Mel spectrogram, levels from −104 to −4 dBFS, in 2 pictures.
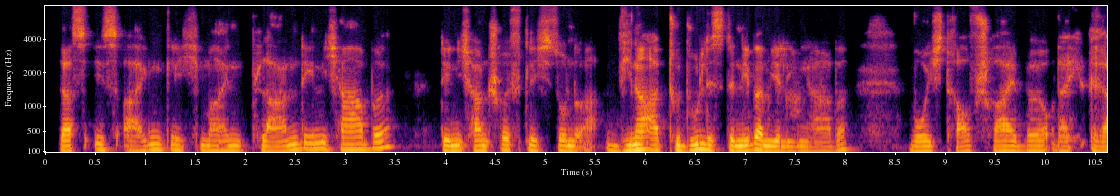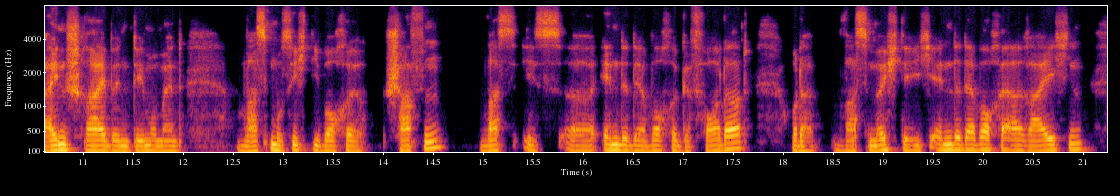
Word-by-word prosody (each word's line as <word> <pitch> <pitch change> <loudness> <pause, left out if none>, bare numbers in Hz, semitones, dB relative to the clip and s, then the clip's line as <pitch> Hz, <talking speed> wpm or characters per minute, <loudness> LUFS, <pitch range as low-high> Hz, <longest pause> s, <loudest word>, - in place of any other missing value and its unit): Das 105 0 +1
ist 125 -1 -2
eigentlich 115 +3 -4
mein 105 -1 -3
Plan, 105 +3 -1
den 135 0 0
ich 130 0 -3
habe, 125 +8 0 0.5
den 105 0 +3
ich 110 - -1
handschriftlich 110 0 -1
so 110 - -1
'ne 105 -1 0
a - - -11
wie 105 -1 -2
'ne 120 +1 +8
Art 115 -2 -1
To-Do-Liste 115 0 +3
neben 110 +1 +5
mir 100 0 +3
liegen 95 0 -5
habe, 95 +7 -7 0.6
wo 100 -1 -1
ich 100 - -2
drauf 95 +3 -6
schreibe 105 +1 -2
oder 100 -6 -7
hi - - -9
reinschreibe 110 0 +4
in 105 -1 0
dem 105 +1 +1
Moment, 105 -2 -2 0.5
was 100 +6 +1
muss 120 -2 +3
ich 120 +1 0
die 115 -5 -1
Woche 105 -2 -2 0.2
schaffen? 145 +10 +1 0.3
Was 110 +2 -1
ist, 115 -1 -1
äh, 105 0 -4
Ende 120 -2 +4
der 105 -2 -3
Woche 110 -1 -2
gefordert, 125 +9 +1 0.4
oder 105 -1 -2
was 105 -2 -3
möchte 115 +3 +1
ich 110 0 -4
Ende 120 0 +4
der 120 -1 +2
Woche 125 0 +3
erreichen? 115 +3 0
110 Hz, 150 wpm, -22 LUFS, 105-120 Hz, 0.6 s, ne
